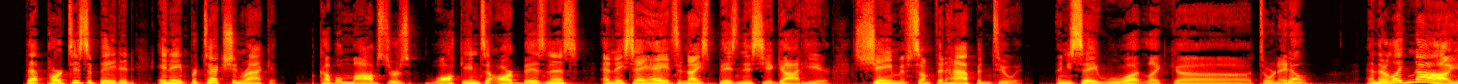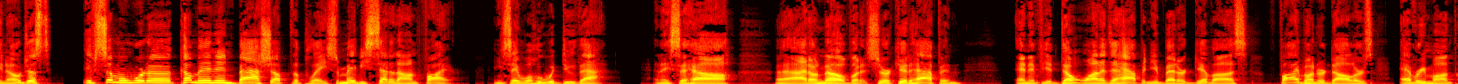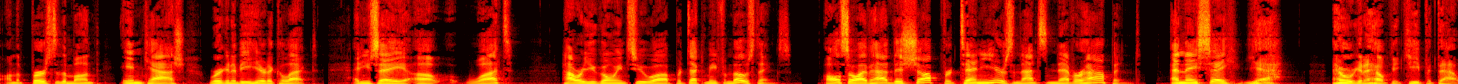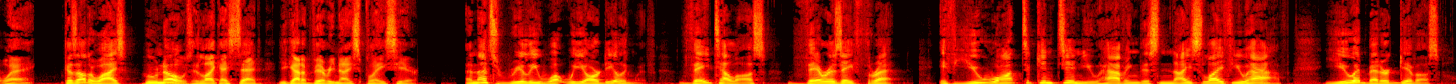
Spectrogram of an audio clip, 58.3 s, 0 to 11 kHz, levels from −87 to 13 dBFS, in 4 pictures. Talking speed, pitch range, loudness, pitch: 205 wpm, 125-185 Hz, -18 LUFS, 155 Hz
